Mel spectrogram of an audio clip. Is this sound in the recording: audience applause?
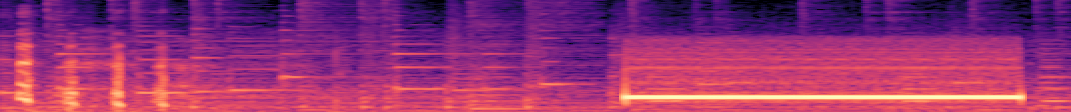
no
